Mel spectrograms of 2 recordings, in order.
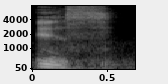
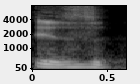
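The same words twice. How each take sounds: First: The word ends with an s sound. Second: The word ends with a z sound. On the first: "saying is instead of is" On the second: "instead of is"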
